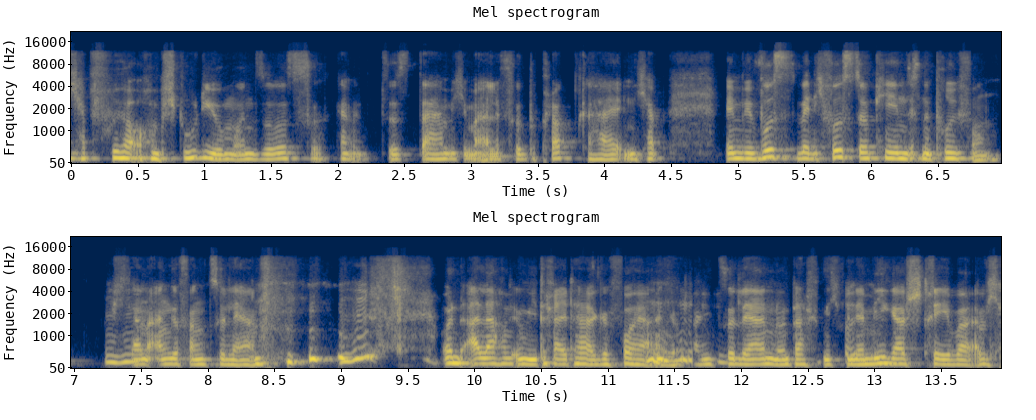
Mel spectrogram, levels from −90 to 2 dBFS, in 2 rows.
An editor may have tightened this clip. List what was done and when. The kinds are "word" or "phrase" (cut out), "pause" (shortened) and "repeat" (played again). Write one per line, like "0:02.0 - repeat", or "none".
0:02.3 - pause
0:06.3 - phrase
0:10.3 - word

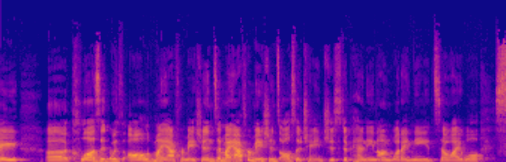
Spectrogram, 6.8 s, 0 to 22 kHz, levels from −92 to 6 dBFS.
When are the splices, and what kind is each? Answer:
0:01.5 - word

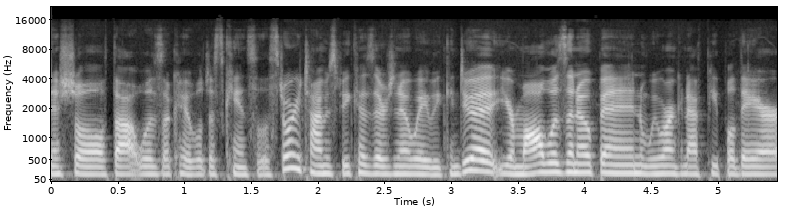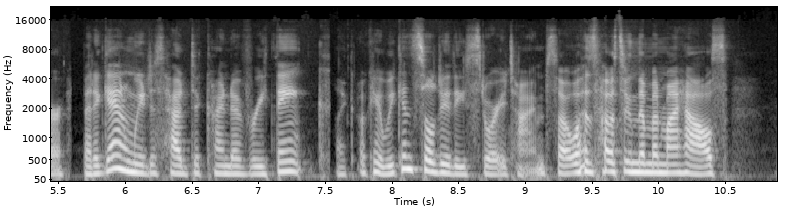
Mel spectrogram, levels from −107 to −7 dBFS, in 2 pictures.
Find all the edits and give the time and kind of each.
0:05.6 - pause
0:07.5 - pause

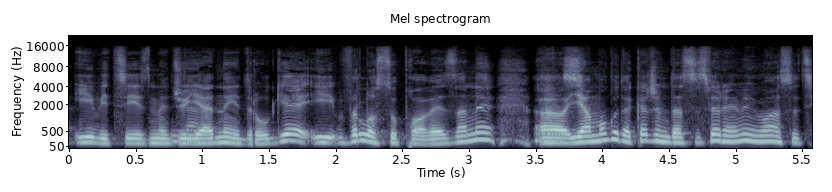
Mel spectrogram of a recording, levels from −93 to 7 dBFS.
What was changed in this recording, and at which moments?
none

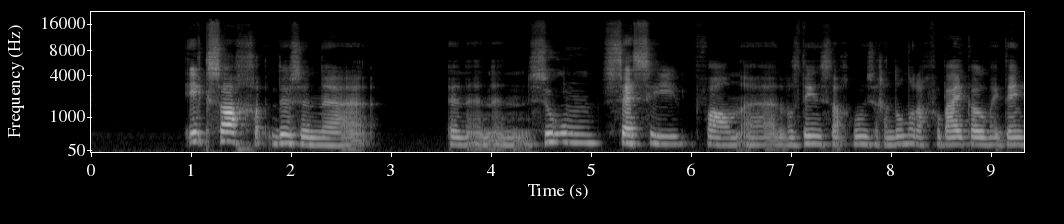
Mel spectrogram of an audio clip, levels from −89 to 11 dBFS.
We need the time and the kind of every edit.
none

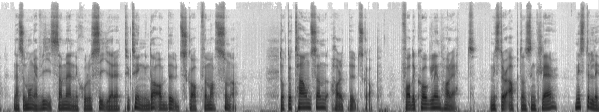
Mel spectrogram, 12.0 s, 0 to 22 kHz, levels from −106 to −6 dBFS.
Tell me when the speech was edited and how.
0:02.6 - word
0:05.6 - pause

